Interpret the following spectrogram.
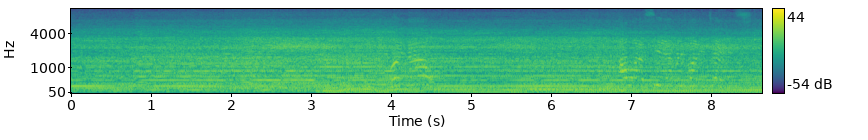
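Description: A hardcore punk band's amplified electric guitars hold sustained notes through the amps, and the low end fills in about three seconds in. A voice comes through the PA a few times over it.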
